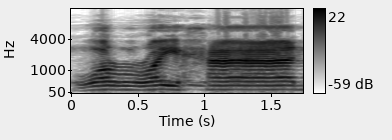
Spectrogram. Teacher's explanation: نہیں، والریحان رو زبر کی وجہ سے پر پڑھا جائے گا، روی یا لین ہے تھوڑا نرمی کے ساتھ کھینچ کر ادا کریں گے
